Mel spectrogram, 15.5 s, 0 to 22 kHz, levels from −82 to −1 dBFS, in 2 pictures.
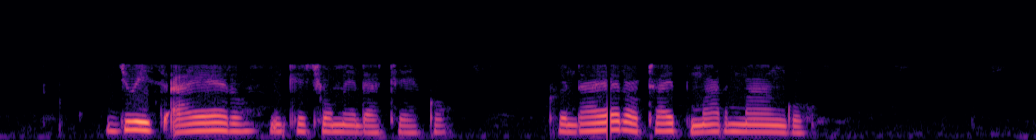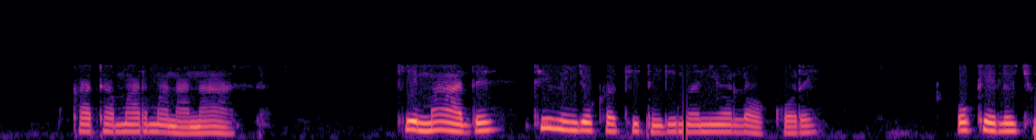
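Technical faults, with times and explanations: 4.56 to 4.59 s and 12.90 to 12.93 s, packet loss filled with silence: the audio drops out for 30 ms twice, once just before "type mar mango" and once just after "tiwinjo ka kit". Each hole matches one missing 30 ms packet. The receiver plays digital silence in its place, so the signal stops and restarts abruptly. Those hard edges cut sharply into the narrowband telephone-coded sound.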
